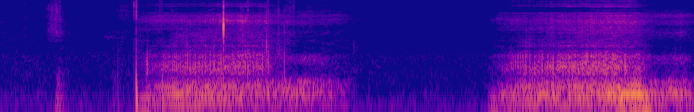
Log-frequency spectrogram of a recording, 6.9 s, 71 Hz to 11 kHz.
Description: suara lucu orang ngorok dijamin ngakak sampai 1000 tahun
